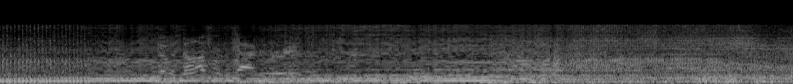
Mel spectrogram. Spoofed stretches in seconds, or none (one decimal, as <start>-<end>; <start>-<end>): 0.9-5.6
